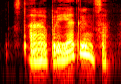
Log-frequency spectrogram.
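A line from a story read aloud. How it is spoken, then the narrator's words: Sleepy question. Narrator (Russian): сонно спросила я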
